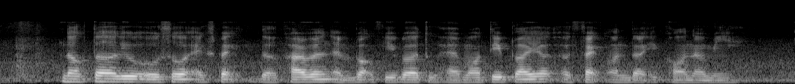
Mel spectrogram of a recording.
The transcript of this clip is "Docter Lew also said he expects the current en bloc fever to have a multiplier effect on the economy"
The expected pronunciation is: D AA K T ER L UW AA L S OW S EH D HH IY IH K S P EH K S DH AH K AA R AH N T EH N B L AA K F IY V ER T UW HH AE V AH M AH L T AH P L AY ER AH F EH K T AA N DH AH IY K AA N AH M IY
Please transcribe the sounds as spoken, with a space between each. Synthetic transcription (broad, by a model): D AA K T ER L UW AA L S OW EH K S P EH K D AH K AA R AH N EH N B L AA K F IY V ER T UW HH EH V M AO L T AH P L AY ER AH F EH K T AA N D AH IY K AA N AH M IY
